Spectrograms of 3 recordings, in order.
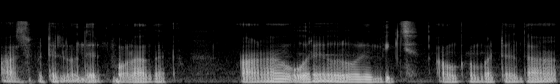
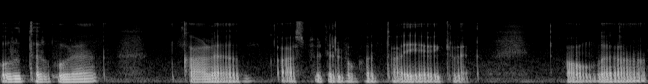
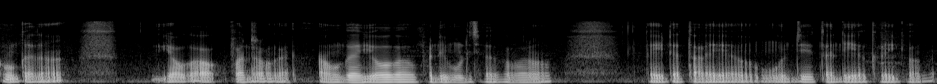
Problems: background sounds at intervals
